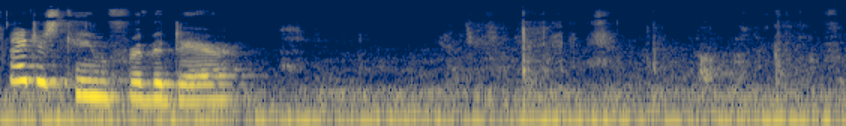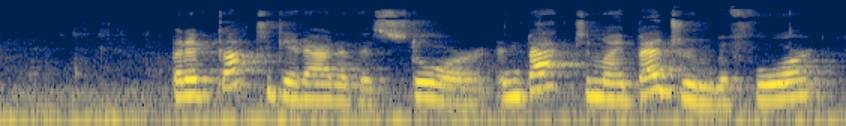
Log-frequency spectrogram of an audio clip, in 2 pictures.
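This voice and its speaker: Woman playing a bright-spirited, high-voiced young boy. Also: big pitch swings, brisk, a little hiss or hum. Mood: eager. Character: brave, cheerful, helpful young boy.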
